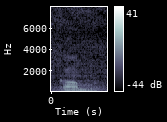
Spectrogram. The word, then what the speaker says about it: gqom: uh i don't know how to say this gqom it's gum really cool stuff yeah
